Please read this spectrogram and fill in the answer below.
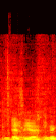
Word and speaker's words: Ezio: Is that how you pronounce it? Yeah. Ezio? Ezio.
